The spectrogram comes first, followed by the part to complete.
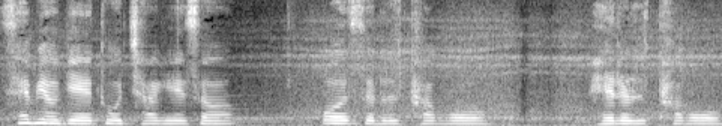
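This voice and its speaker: Over noticeable background noise, a woman at medium pitch speaks at a very slow pace in a monotone with flat intonation. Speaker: adult literacy learner. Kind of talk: personal essay reading.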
